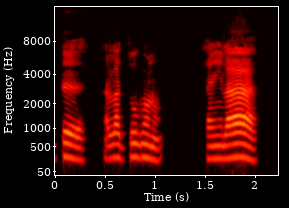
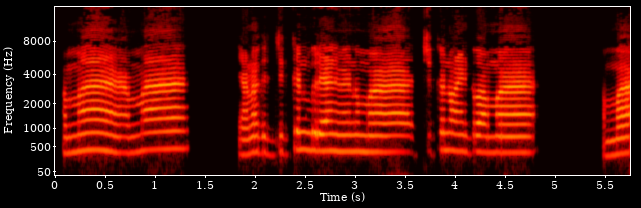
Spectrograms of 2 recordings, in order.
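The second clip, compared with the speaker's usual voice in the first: put-on whining, demanding child; 3 semitones higher, 5 dB louder than usual. Second child demands chicken biryani from mother, whining. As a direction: nag mother insistently, stretching each ending.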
